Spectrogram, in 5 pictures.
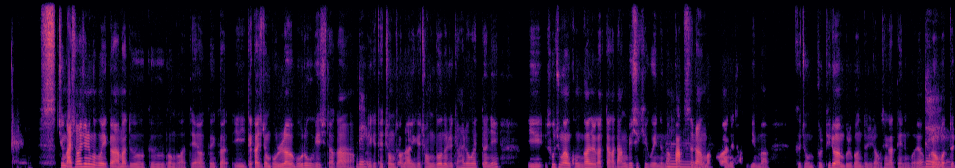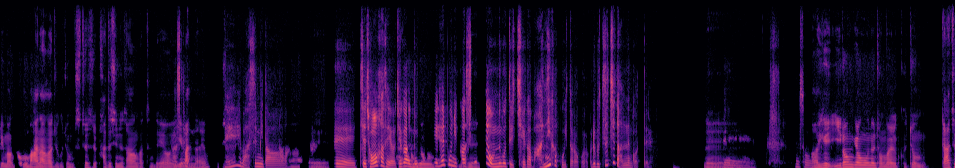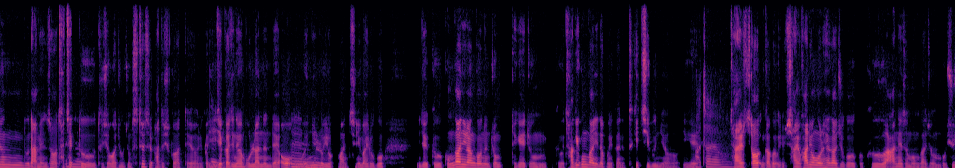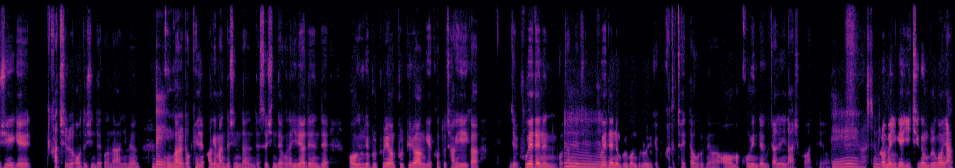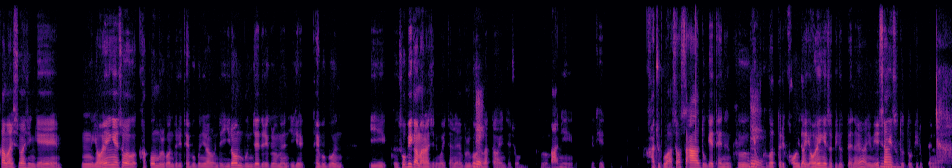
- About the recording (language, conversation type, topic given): Korean, advice, 물건을 줄이고 경험에 더 집중하려면 어떻게 하면 좋을까요?
- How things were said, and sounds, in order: teeth sucking; unintelligible speech; other background noise; unintelligible speech; tapping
